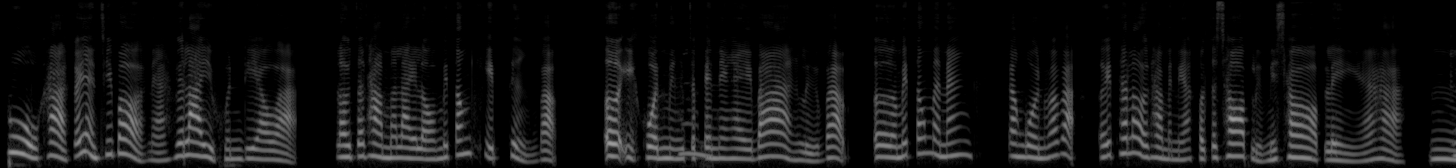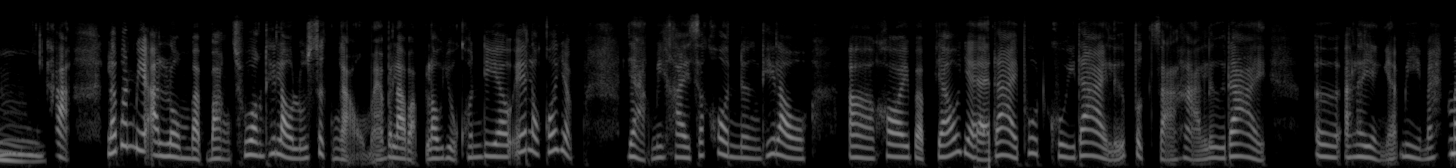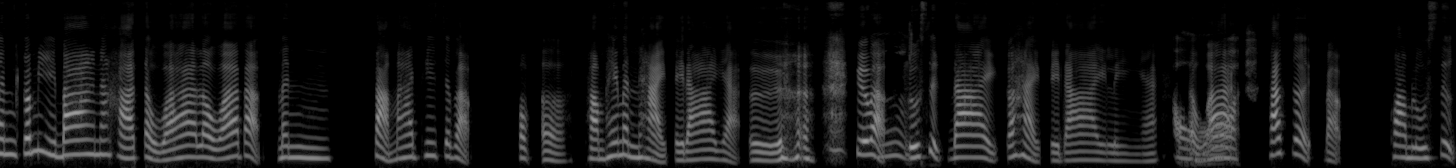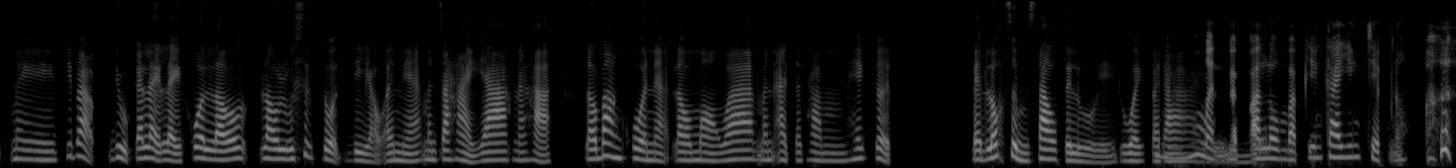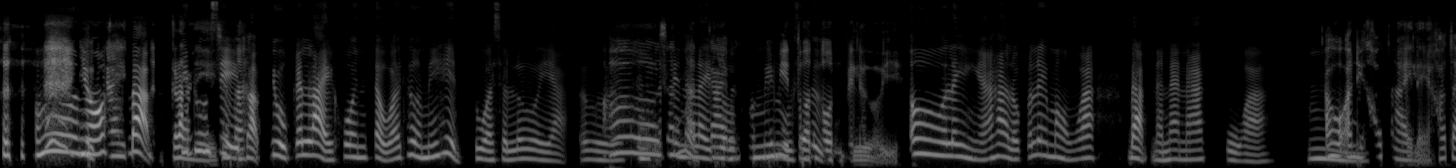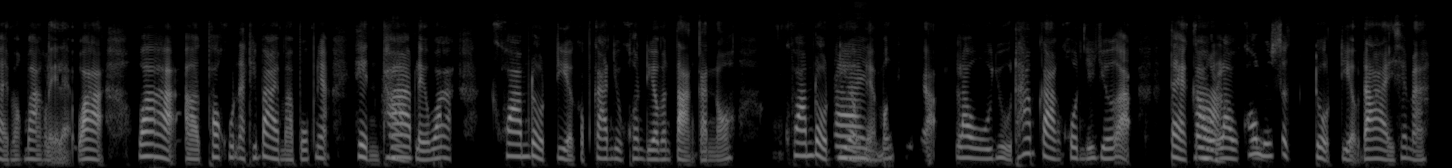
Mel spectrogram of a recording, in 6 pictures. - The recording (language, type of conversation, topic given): Thai, podcast, คุณคิดว่าการอยู่คนเดียวกับการโดดเดี่ยวต่างกันอย่างไร?
- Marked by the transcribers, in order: tapping; other background noise; chuckle; chuckle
